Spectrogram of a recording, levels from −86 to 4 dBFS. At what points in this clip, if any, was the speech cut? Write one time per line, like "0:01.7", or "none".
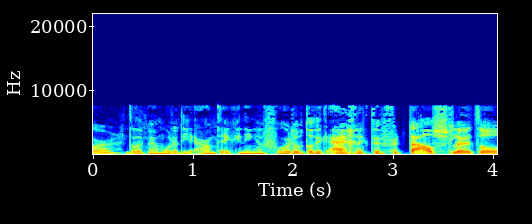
none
